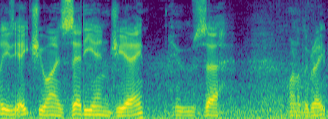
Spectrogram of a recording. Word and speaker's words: Huizenga: Colin Montgomery has an interesting amateur partner, Bruce Wayne Huizinga. Indeed, well pronounced. Not easy. Huizenga, who's one of the great business.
